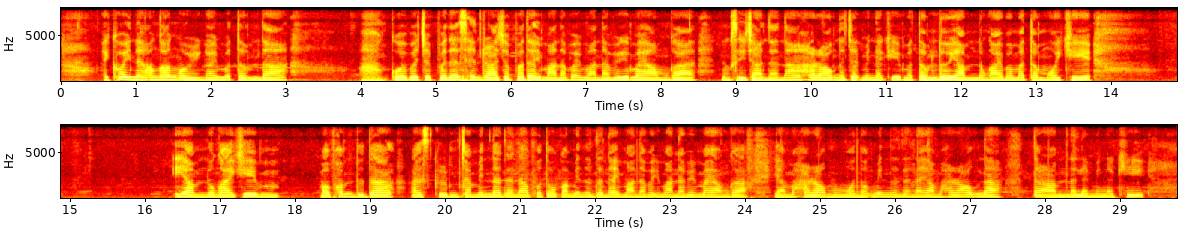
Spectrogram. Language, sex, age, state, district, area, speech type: Manipuri, female, 18-30, Manipur, Tengnoupal, rural, spontaneous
